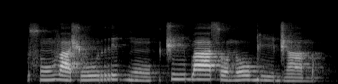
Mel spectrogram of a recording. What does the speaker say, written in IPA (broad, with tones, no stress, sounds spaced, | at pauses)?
s ũ˨˦ v a˨ ʃ uː˦ r i˦ ɡ͡b ũ˨ | t͡ʃ iː˦ b aː˦ s o˨ n oː˦ ɡ iː˨ d͡ʒ ã˨ m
